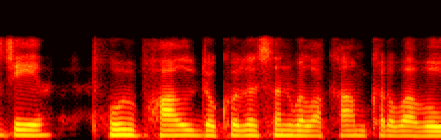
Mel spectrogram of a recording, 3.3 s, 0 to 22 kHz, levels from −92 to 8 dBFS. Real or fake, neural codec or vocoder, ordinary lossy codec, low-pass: fake; codec, 16 kHz in and 24 kHz out, 0.9 kbps, LongCat-Audio-Codec, four codebook decoder; Opus, 32 kbps; 7.2 kHz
